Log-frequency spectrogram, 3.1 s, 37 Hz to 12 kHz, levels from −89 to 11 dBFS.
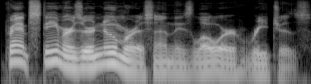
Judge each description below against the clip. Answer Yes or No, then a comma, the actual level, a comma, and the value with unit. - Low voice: Yes, low, 110 Hz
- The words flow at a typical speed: Yes, average, 155 wpm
